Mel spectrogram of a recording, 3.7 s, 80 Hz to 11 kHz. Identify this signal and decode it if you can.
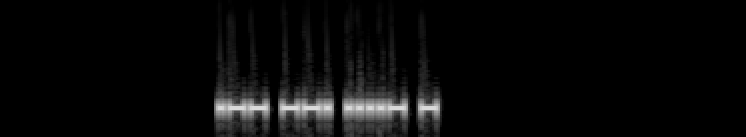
Morse code, heard as a keyed tone, about 46 wpm, 700 Hz. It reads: WG4T
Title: USA Call Signs - 4 Characters - Repeated 2x - 45wpm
